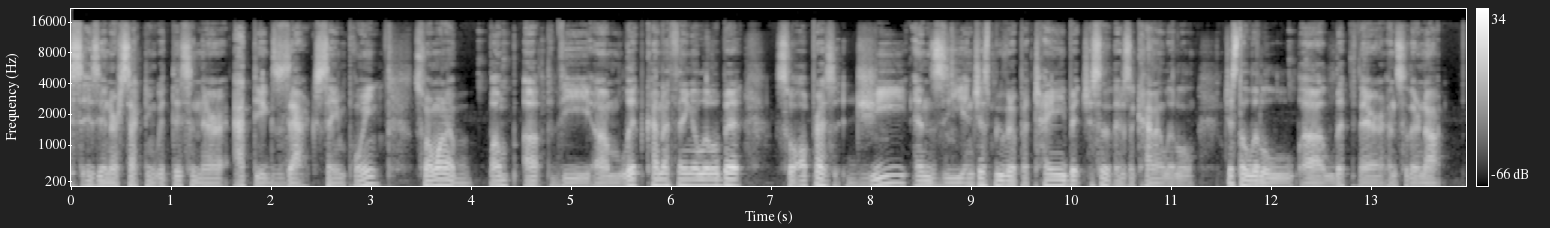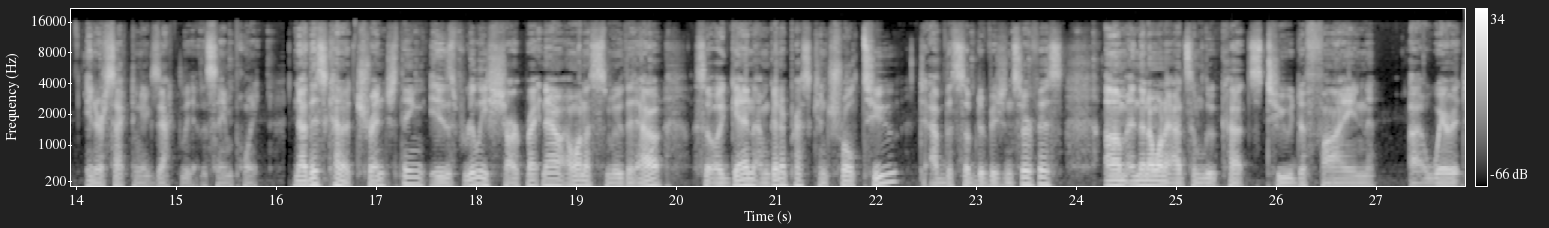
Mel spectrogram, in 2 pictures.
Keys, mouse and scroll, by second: 2.7-3.9 scroll up 1, 3.9 middle click, 4.5-6.5 scroll up 1, 6.5 scroll up 1, 6.8-7.9 scroll down 1, 8.0 g, 11.3-11.6 scroll up 1, 11.8 scroll down 3, 12.0 middle drag, 12.3-12.6 scroll up 3, 12.6-13.7 middle drag, 13.7 scroll up 1, 13.8 scroll down 1, 14.0-14.3 middle drag, 14.3 a, 15.1-15.4 middle drag, 15.4-15.8 scroll up 1, 15.8 middle click, 16.0 scroll down 1, 16.0 scroll up 1, 16.2-17.3 scroll down 3, 17.3 middle click, 17.8 scroll up 2, 19.5-21.4 middle drag, 21.4 ctrl+2, 22.4 scroll down 1, 22.5-23.0 middle drag, 23.0 scroll up 3, 23.2-23.7 middle drag, 23.7 scroll down 1, 23.9-24.5 middle drag, 24.5-26.8 scroll up 1, 26.8-27.8 scroll up 1.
